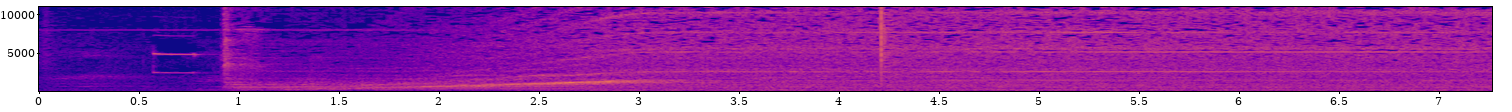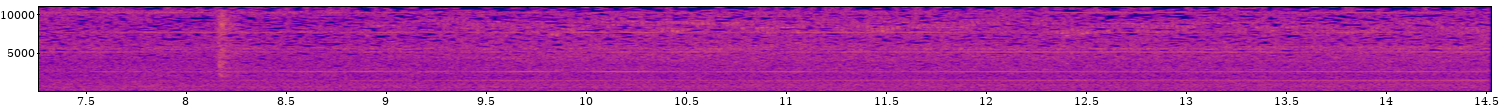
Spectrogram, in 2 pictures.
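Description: A cutting machine whirs up to speed and then hums steadily as it moves.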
